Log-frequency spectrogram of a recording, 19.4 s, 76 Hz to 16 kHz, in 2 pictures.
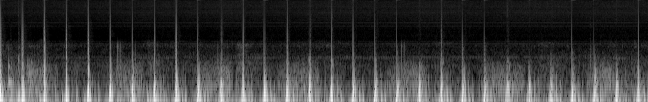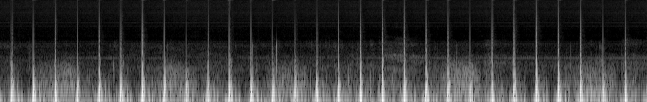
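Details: Male during a roughly 15-minute intense cardio workout, with heavy breathing. Fast, regular, pounding heartbeat of about 180 bpm over a low hum; reported close to 200 bpm. Sinus tachycardia.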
